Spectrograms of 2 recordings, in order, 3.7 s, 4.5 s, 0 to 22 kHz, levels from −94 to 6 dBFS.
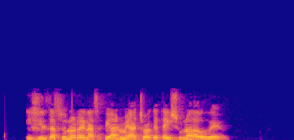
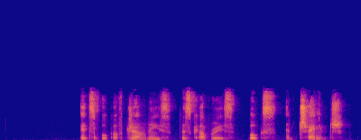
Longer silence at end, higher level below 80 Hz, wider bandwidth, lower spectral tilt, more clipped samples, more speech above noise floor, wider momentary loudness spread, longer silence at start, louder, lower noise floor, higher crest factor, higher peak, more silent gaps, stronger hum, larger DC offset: first, 0.85 s vs 0.25 s; first, -54 dBFS vs -76 dBFS; about the same, 7.8 kHz vs 8.4 kHz; first, -4.5 dB/octave vs 0 dB/octave; neither; first, 67 dB vs 53 dB; about the same, 8 LU vs 10 LU; second, 0.35 s vs 1 s; first, -15 LUFS vs -30 LUFS; second, -82 dBFS vs -86 dBFS; second, 14 dB vs 24 dB; first, -2 dBFS vs -10 dBFS; neither; neither; neither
